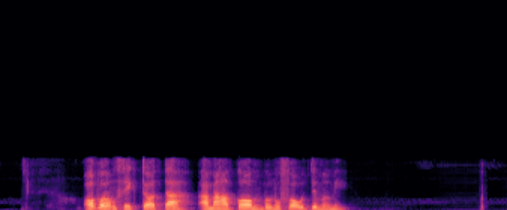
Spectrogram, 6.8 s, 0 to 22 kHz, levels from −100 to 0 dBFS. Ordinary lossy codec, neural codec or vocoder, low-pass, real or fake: AAC, 32 kbps; codec, 16 kHz in and 24 kHz out, 0.6 kbps, FocalCodec, streaming, 2048 codes; 5.4 kHz; fake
